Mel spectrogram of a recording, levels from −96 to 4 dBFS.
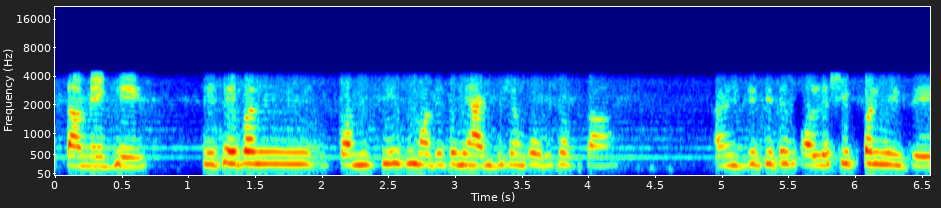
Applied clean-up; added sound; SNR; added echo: none; none; none; none.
